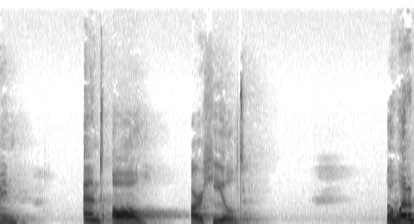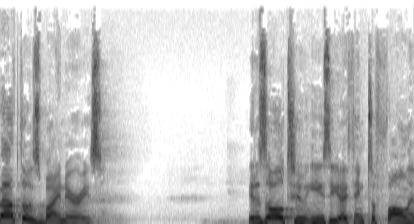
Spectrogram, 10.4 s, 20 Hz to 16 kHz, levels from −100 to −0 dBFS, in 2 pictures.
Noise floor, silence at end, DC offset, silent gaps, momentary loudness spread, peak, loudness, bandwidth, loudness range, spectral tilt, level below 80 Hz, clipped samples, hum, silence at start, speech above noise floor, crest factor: -75 dBFS; 0 s; under 0.1%; none; 13 LU; -4 dBFS; -19 LUFS; 14.5 kHz; 4 LU; -4.5 dB/octave; -62 dBFS; under 0.1%; none; 0 s; 57 dB; 16 dB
